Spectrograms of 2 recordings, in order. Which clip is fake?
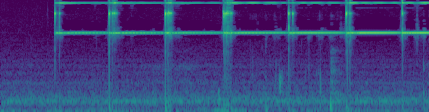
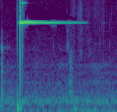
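The second.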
